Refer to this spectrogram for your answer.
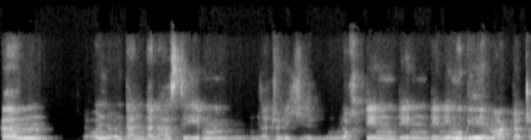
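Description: A man speaks with ordinary pitch variation. His voice is fairly high. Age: 40s. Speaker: real estate agent and property investor. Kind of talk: casual interview.

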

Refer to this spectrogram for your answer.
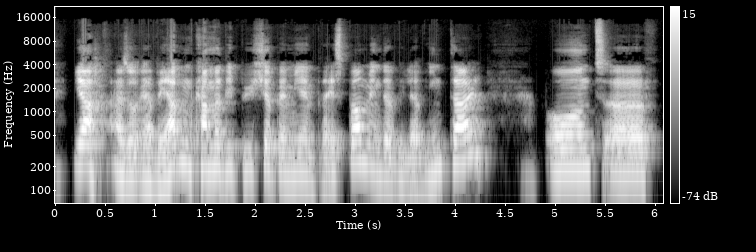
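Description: Speech comes at a very slow pace. There is a somewhat breathy quality to the voice. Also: man. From Austria, Vienna and Wienerwald. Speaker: art historian and bookseller. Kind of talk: interview.

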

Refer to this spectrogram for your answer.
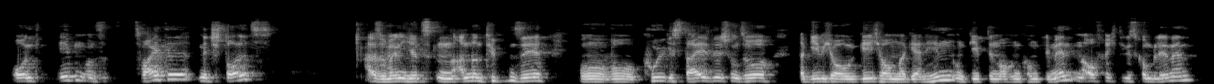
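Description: An unremarkable speaking voice from a man, fairly high in pitch, with ordinary pitch variation, a moderate pace and very even loudness. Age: 20s. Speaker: podcast listener. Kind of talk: casual chat.

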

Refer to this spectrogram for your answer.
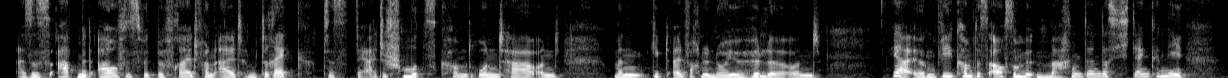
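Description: Noticeable background noise behind a woman's voice, medium in pitch, at a moderate tempo, its pitch varying in an ordinary way. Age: 30s. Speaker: furniture restorer and workshop owner. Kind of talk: interview.

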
